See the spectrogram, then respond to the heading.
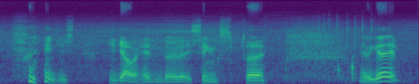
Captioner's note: laughing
